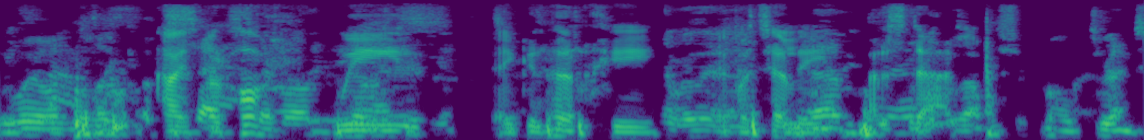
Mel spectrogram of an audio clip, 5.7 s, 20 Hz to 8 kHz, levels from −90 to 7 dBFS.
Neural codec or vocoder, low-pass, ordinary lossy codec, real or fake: none; 7.2 kHz; MP3, 64 kbps; real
